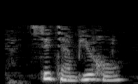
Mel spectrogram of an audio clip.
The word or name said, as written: bureau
